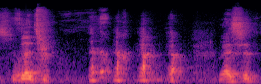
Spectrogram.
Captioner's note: both laughing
